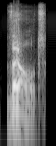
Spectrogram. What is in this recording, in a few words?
"volte", British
